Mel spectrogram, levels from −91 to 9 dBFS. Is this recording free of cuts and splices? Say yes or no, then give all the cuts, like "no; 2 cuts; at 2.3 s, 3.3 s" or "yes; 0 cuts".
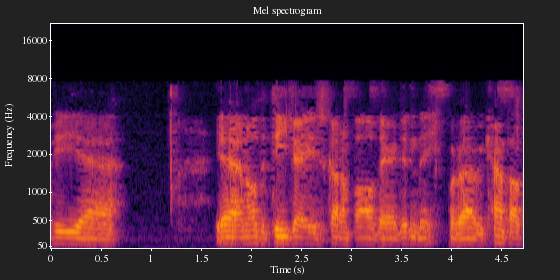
yes; 0 cuts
